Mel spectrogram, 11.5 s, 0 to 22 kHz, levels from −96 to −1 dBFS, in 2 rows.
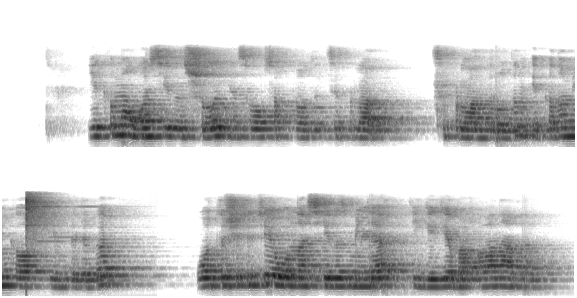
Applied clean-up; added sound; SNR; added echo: none; Cutlery, silverware; 8 dB; reverberation time 0.8 s.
